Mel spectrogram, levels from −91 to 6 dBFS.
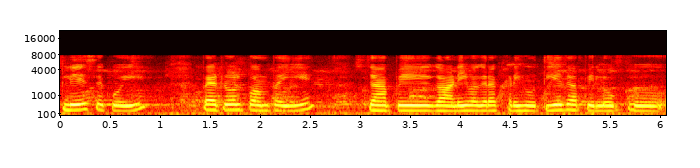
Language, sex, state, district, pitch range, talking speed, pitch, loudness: Hindi, female, Chhattisgarh, Raipur, 205-230 Hz, 170 wpm, 215 Hz, -14 LUFS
